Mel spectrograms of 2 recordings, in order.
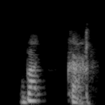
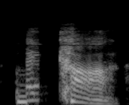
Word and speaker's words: Bakkah: bagi manusia itu adalah Bakkah. Kalau dalam bahasa Inggris di Bible, saya ingat waktu membacanya, waktu menamatkan Bible, B-A-C-C-A, Bakkah. Kalau orang Barat membacanya Bakkah.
